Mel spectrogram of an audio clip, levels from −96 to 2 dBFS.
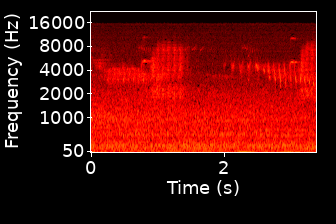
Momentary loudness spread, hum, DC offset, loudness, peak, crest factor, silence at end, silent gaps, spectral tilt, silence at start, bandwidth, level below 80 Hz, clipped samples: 5 LU; none; under 0.1%; -43 LUFS; -30 dBFS; 14 dB; 0 s; none; -3.5 dB/octave; 0 s; 16 kHz; -56 dBFS; under 0.1%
